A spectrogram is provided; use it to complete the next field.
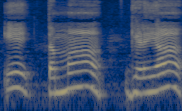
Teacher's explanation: ಇನ್ನ ಪ್ಲುತ್ವ ಸ್ವರ ಅಂದ್ರೆ ದೀರ್ಘ ಸ್ವರವನ್ನ ಇನ್ನು ಎಳೆದು ಉಚ್ಚರಿಸು ಏ ತಮ್ಮ ಗೆಳೆಯ ಈ ರೀತಿ ನಾವು ಸ್ವರವನ್ನ ಎಳೆದು ಉಚ್ಚರಿಸುತ್ತಾ ಇದ್ರೆ ಅದು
